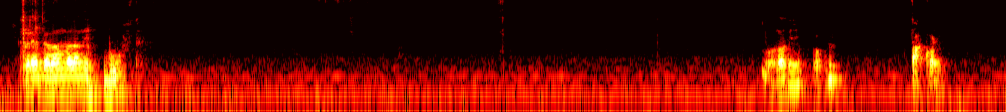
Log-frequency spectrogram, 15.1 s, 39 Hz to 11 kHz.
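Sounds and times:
low steady hum: 0.0 - 15.0
packet crinkling: 4.8 - 5.9.

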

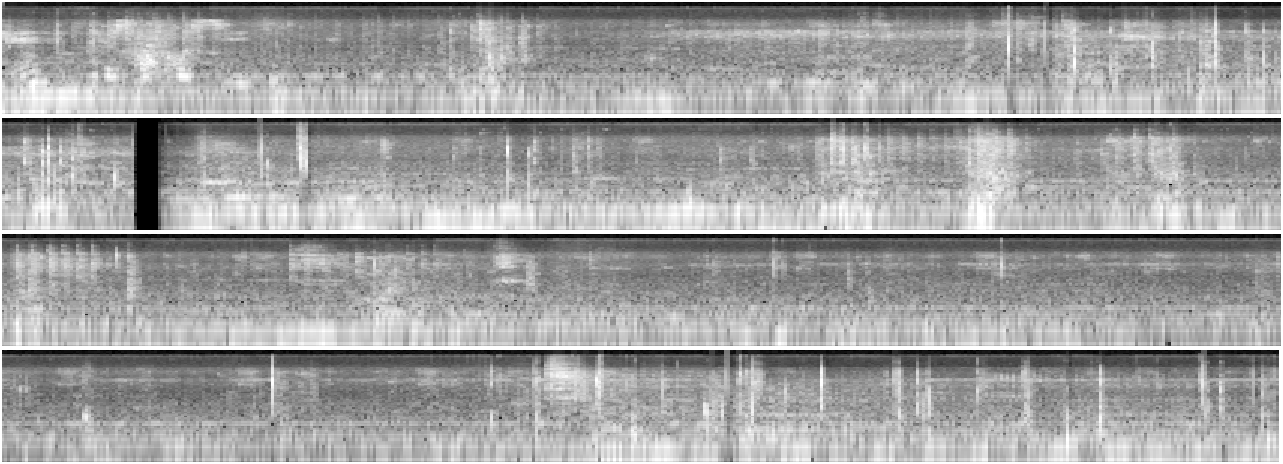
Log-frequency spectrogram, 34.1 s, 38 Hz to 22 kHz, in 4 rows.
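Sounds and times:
bus engine droning: 0.0 - 34.0
rattles and knocks from bus body: 0.4 - 4.1, 5.4 - 10.0, 11.0 - 21.1.

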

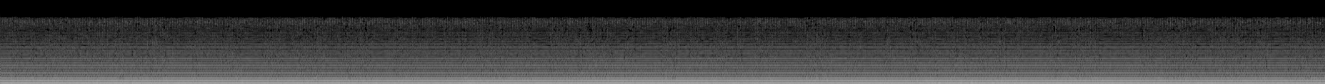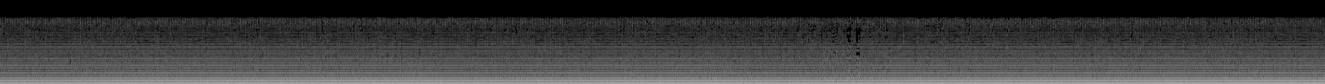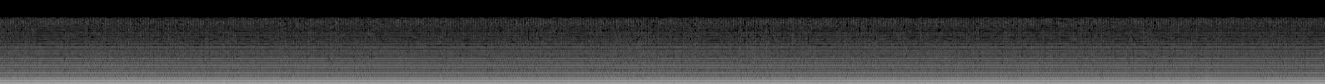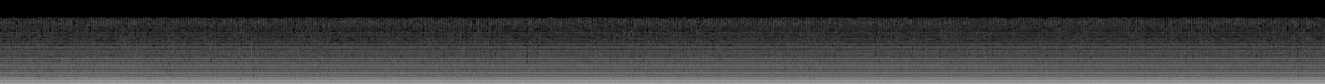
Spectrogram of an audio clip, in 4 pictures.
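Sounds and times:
electrical mains hum: 20.6 - 22.4.

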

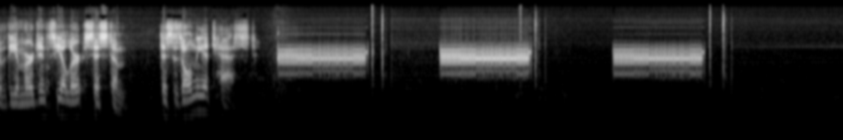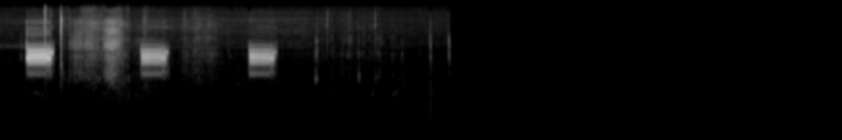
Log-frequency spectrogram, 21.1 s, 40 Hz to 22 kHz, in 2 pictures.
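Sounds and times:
faint radio hiss: 0.0 - 16.2
harsh buzzing data bursts: 3.5 - 6.8, 7.6 - 12.7, 13.7 - 14.0.

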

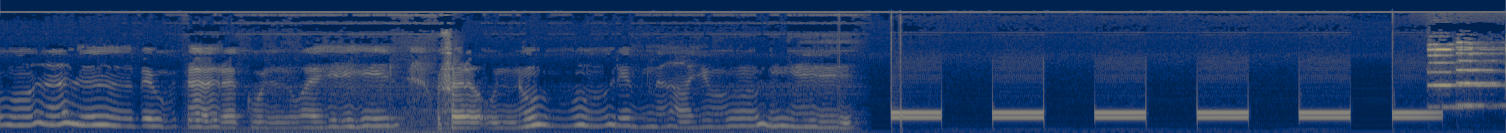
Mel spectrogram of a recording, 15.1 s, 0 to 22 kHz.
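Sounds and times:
telephone busy tone beeps: 10.0 - 14.4
music: 14.3 - 15.0.

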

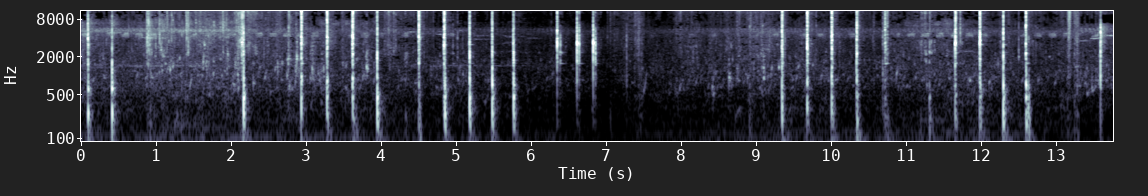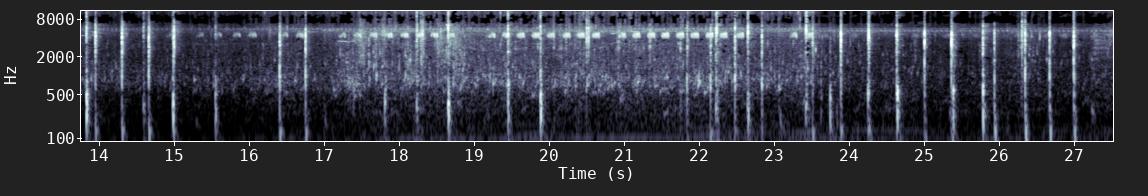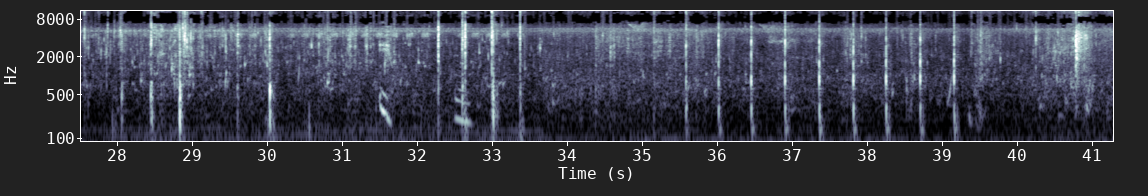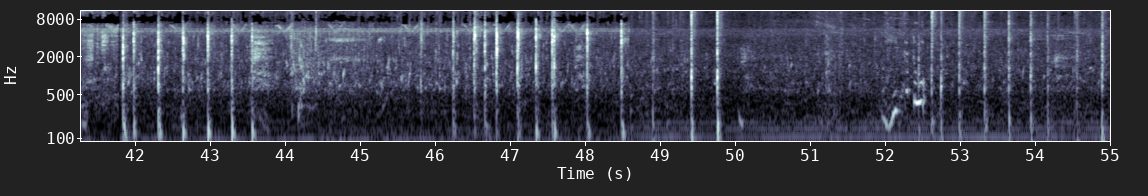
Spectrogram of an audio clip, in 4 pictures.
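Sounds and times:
stone pounding bamboo stakes: 0.0 - 0.6, 2.1 - 7.0, 9.3 - 15.7, 16.4 - 16.9, 21.7 - 27.2, 41.7 - 43.8, 46.2 - 50.0, 52.5 - 55.0
shallow stream water running: 0.0 - 55.0.

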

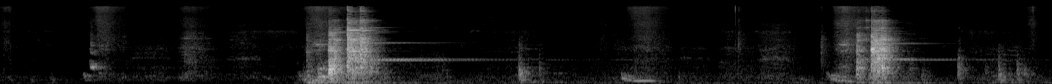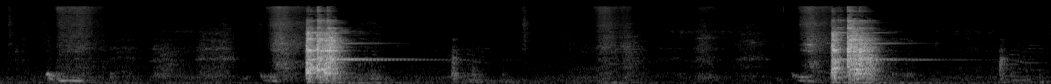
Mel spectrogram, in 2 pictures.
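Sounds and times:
barbell plates clanking on floor: 3.0 - 5.5, 8.4 - 10.2, 13.6 - 15.4, 18.8 - 19.8.

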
